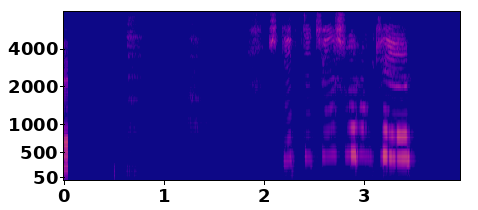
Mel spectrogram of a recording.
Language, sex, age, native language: Icelandic, female, 18-19, Icelandic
